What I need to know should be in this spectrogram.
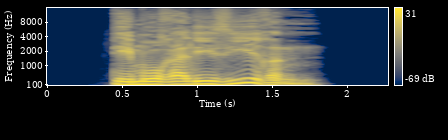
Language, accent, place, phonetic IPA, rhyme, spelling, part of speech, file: German, Germany, Berlin, [demoʁaliˈziːʁən], -iːʁən, demoralisieren, verb, De-demoralisieren.ogg
- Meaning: to demoralize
